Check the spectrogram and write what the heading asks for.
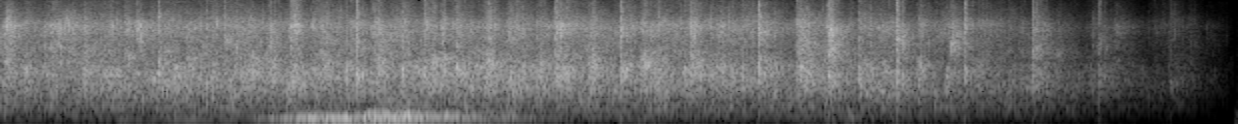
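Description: Audience applause, a dense patter of many hands clapping with a brief low sound about two seconds in, dying away near the end.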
